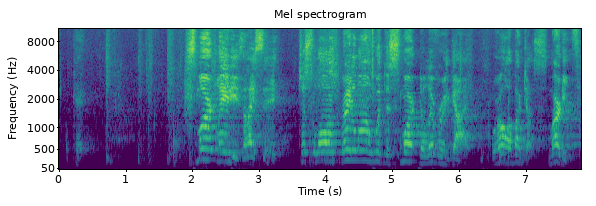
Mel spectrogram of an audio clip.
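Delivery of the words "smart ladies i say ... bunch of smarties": loud, raised sarcastic voice. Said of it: "I apologize if I'm using sarcasm a little".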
